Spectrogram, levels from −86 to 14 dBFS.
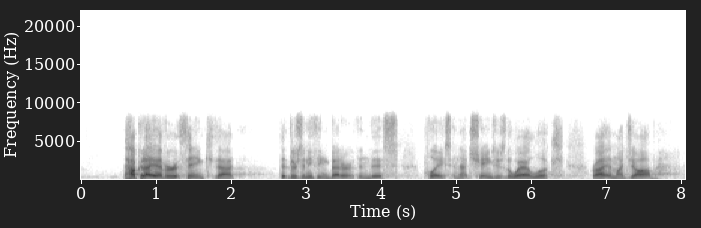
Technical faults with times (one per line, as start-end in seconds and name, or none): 0.00-8.06 Opus voice compression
